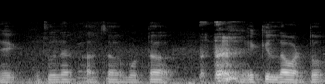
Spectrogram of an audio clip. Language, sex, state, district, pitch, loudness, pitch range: Marathi, male, Goa, North and South Goa, 110 Hz, -21 LUFS, 105-110 Hz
